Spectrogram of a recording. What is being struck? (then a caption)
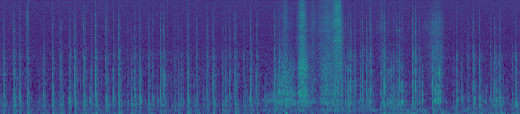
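Inflated latex balloon. Long bare natural fingernails tap rapidly on the surface of an inflated pink latex balloon, hollow and air-filled and held steady. The result is a dense run of short, dull, resonant taps with a low hollow body. Brighter, rougher bursts swell up around the middle and again near the end.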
